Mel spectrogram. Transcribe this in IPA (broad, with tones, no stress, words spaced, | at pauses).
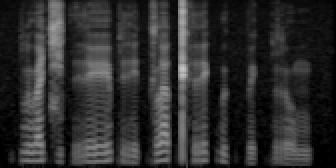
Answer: plu˦˥a̯t͡ɕi˨˩t̚ reː˦˥ pri˨˩t̚kla˥˩t̚kʰre˦˥k̚wɯ˨˩k̚ pe˨˩k̚pro˧m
